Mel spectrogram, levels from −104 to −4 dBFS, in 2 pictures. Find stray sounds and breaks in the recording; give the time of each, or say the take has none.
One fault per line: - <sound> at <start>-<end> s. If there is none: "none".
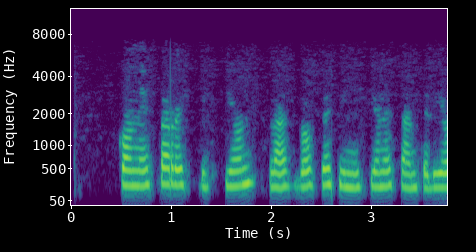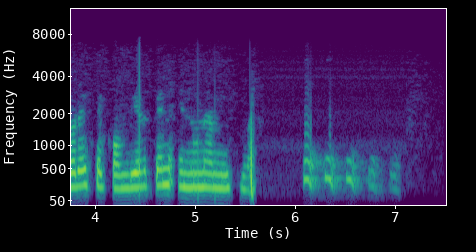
- laugh at 6.1-7.1 s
